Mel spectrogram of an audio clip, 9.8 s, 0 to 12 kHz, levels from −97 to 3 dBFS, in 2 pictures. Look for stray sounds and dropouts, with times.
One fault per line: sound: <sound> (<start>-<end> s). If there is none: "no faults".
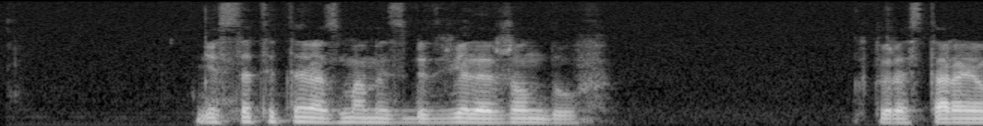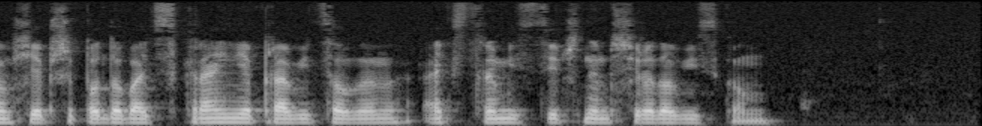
no faults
